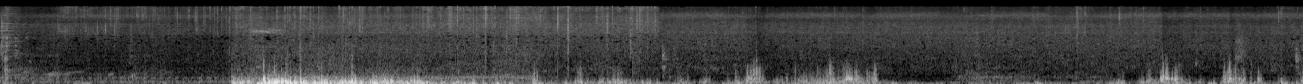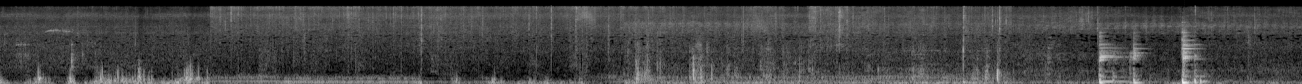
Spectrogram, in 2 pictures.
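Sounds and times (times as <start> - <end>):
food sizzling in a pan: 0.0 - 26.0
utensil knocking and scraping: 19.0 - 25.2.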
